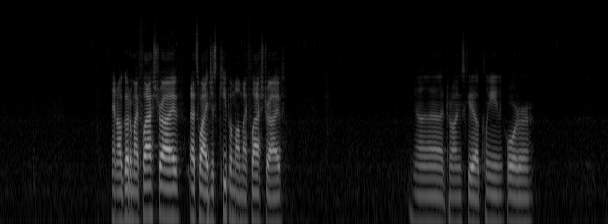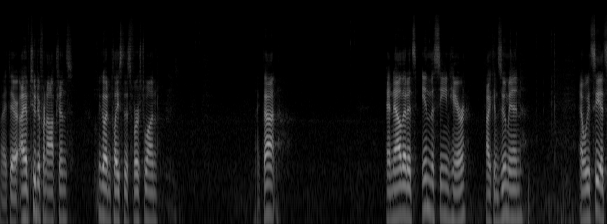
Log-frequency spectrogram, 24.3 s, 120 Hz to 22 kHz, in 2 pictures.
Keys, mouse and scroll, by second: 3.5 click, 3.7 click, 4.9 click, 5.1 click, 6.1 click, 6.3 click, 11.2 click, 14.3 click, 16.2 click, 19.2 click, 20.9 click, 22.4 ctrl+=, 22.7 ctrl+=, 23.1 ctrl+=.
